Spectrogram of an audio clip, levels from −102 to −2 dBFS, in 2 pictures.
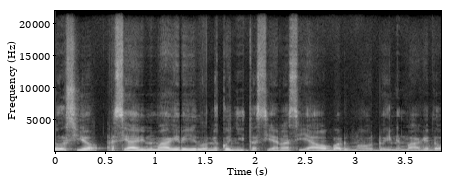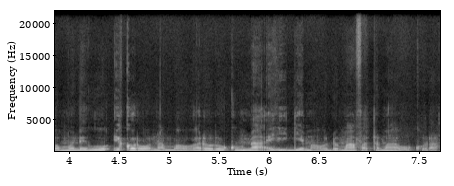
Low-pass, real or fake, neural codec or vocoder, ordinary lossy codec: none; fake; codec, 44.1 kHz, 7.8 kbps, Pupu-Codec; none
